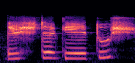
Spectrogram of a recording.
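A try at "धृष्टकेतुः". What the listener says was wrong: দৃষ্ট নয়, ধৃষ্ট, ধৃষ্ট, ধৃষ্ট কেতুষ।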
